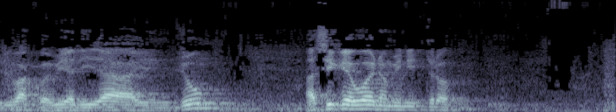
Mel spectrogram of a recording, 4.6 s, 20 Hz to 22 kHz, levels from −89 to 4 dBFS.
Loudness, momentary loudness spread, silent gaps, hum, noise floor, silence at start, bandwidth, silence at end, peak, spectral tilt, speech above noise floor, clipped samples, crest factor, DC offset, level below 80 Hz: -21 LUFS; 22 LU; none; none; -46 dBFS; 0 s; over 20 kHz; 0 s; -4 dBFS; -6.5 dB/octave; 25 dB; under 0.1%; 18 dB; under 0.1%; -48 dBFS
